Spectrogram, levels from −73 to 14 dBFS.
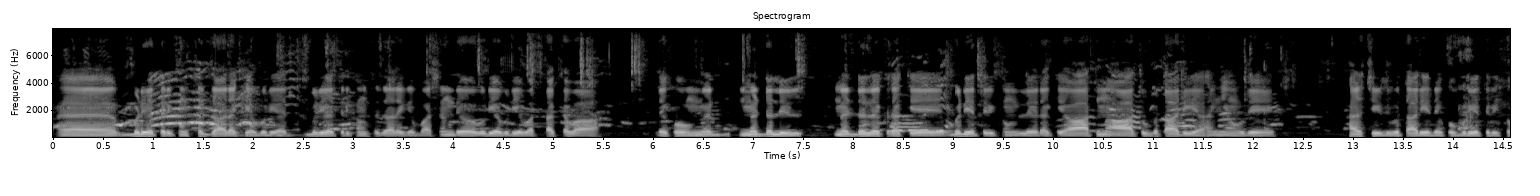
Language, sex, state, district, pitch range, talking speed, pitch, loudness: Rajasthani, male, Rajasthan, Churu, 100-115 Hz, 210 wpm, 105 Hz, -16 LUFS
